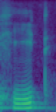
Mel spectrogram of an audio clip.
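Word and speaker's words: heat: क्या हो जाएगा feet H ई ए टी है तो हीट आपका ए साइलेंट और यहां पे देखिए क्या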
